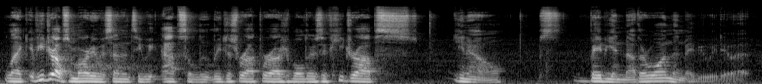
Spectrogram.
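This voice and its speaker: A man's voice: mid-range voice, animated, brisk. Slangy man with a mid-range voice. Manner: slangy, jokey. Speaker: podcast co-host advising on an online card game. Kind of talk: casual chat, game commentary.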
